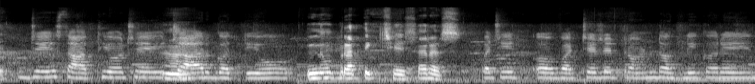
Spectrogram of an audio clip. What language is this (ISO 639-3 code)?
guj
